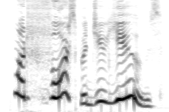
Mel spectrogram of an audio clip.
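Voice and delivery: mocking, high and loud, drawn out slowly; taunting disbelief; scoffing. A narrator's reading. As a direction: sneer at the threat. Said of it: "Kokichi scoffed".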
